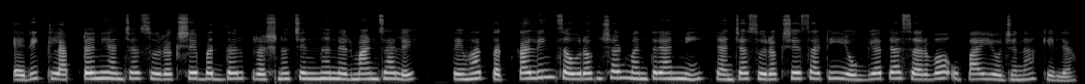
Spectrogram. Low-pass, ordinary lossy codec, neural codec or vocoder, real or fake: 10.8 kHz; MP3, 96 kbps; none; real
